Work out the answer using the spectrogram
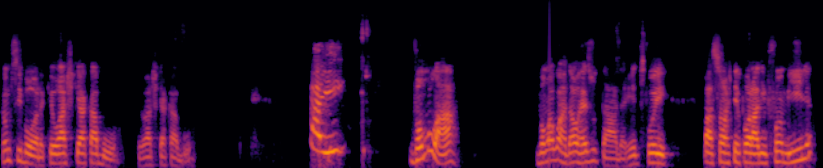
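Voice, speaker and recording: Animated man telling a story. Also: fairly high pitch, fairly quick, long pauses, husky, no echo, lo-fi sound. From Northeast Brazil. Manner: animated storyteller acting out quoted voices. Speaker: pediatrician guest. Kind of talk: storytelling in an interview.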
